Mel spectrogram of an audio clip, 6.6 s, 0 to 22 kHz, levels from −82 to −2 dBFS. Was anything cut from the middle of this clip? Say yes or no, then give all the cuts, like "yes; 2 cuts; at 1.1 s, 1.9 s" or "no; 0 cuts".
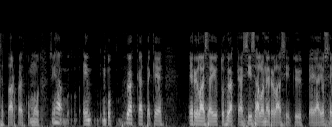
no; 0 cuts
